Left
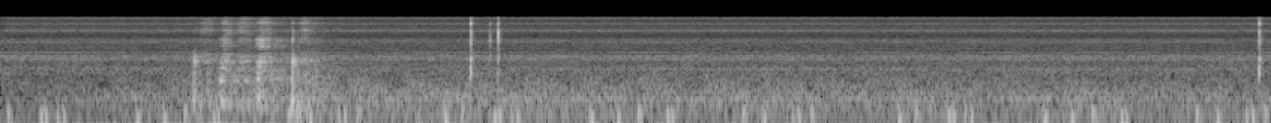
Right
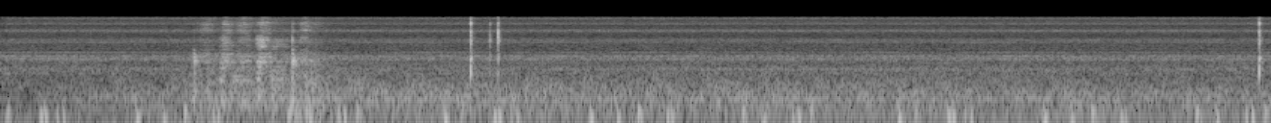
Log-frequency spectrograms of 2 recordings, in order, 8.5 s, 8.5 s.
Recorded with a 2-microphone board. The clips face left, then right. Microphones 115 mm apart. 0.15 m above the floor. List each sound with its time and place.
1.3 s writing: 40° left (ahead or behind), 3.5 m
